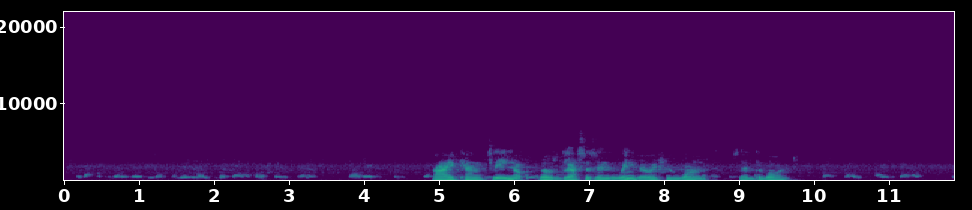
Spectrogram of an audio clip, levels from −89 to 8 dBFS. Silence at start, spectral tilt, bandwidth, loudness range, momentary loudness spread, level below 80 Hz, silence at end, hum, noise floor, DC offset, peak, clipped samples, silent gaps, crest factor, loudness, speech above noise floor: 0.15 s; -10.5 dB/octave; 4.5 kHz; 21 LU; 25 LU; -76 dBFS; 0.5 s; none; -70 dBFS; under 0.1%; -14 dBFS; under 0.1%; none; 24 dB; -35 LUFS; 35 dB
